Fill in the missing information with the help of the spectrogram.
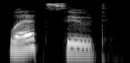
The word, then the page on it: wet suit: British English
